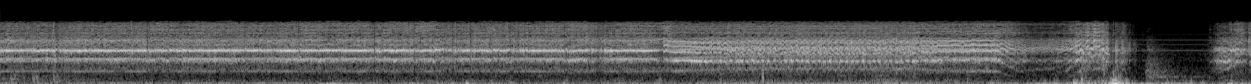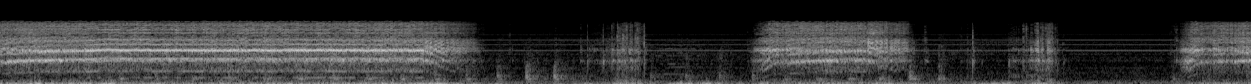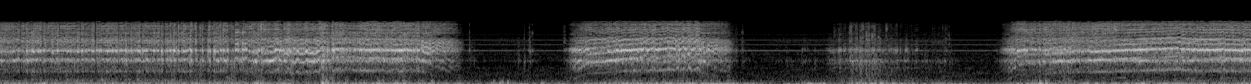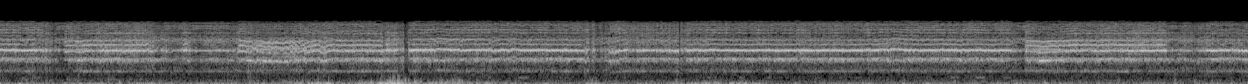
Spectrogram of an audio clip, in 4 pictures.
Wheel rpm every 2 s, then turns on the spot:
160, 160, 160, 160, 160, 20, 130, 160, 90, 10, 80, 10, 110, 160, 110, 80, 40, 50, 160, 160, 160, 160, 160, 160, 160.
32-34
